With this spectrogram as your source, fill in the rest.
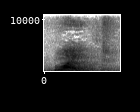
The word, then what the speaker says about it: white: First one, the wh letter combination can be pronounced w. That means h is not pronounced. Example, white.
